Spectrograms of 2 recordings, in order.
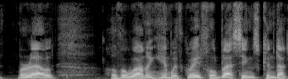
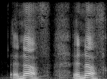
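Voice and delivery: higher-pitched overwhelmed plea; almost overpowered; 8 semitones higher than usual. A narrator's reading. Owner overcome by sailors' loyalty, almost overpowered. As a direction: beg them to stop, moved. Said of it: "cried Morel, almost overpowered".

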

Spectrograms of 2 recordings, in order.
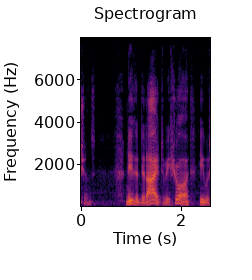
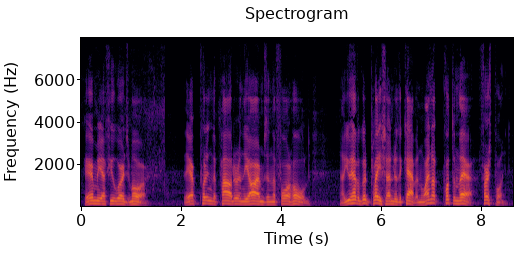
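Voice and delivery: louder, emphatic sea captain; lightly voiced captain laying down his objections; blunt captain, airing grievances; 4 semitones higher, 6 dB louder than usual. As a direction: state it firmly, punching key words. Voices captain listing his demands.

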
